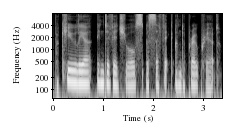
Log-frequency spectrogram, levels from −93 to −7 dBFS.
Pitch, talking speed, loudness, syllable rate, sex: 130 Hz, 90 wpm, -22 LUFS, 4.8 syllables/s, male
